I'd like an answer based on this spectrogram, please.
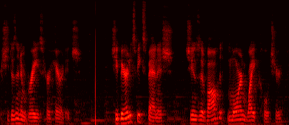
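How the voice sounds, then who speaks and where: A young man from Miami narrates a personal essay in an earnest, reflective read. His voice sits a little low but comes across bright and forceful. Faint music plays beneath him. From Miami, Florida. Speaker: student storyteller.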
